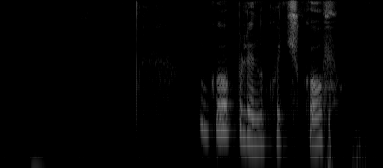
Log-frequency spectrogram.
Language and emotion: Russian, sad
